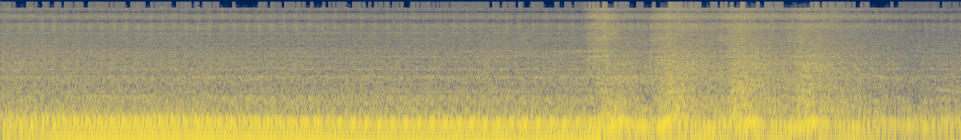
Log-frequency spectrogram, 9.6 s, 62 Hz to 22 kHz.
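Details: 1936 Chevy coupe, 350 small-block V8, HEI distributor, pre-warmed, idle adjusted: steady even low burble, smooth unhurried beat, brief blip near end; clean healthy idle.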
